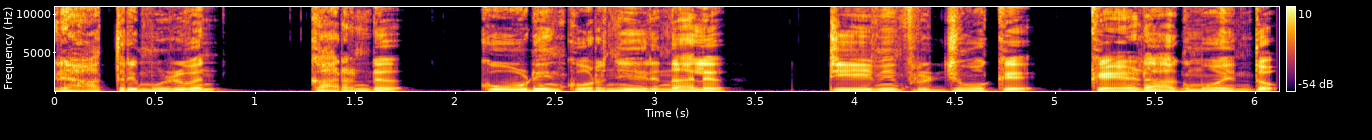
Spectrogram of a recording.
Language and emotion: Malayalam, fearful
